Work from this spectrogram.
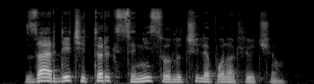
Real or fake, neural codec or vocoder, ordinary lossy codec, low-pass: fake; codec, 44.1 kHz, 7.8 kbps, Pupu-Codec; MP3, 64 kbps; 14.4 kHz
